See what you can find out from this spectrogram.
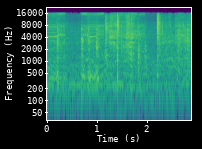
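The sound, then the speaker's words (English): Laboratory robots and DNA sequencing machines running as they prepare samples: a steady mechanical whir and hum broken by a few sharp clicks and clunks at irregular moments. “Robots at Genescence prepare 40,000 DNA samples a day to go through one of the world's largest collections of privately owned DNA reading machines.”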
